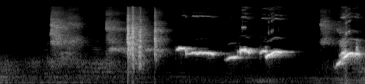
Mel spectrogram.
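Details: White-rumped shama song: mellow whistled phrases that swoop up and down, delivered in short bursts with brief pauses, after some scratchy rustling sounds at the start.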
